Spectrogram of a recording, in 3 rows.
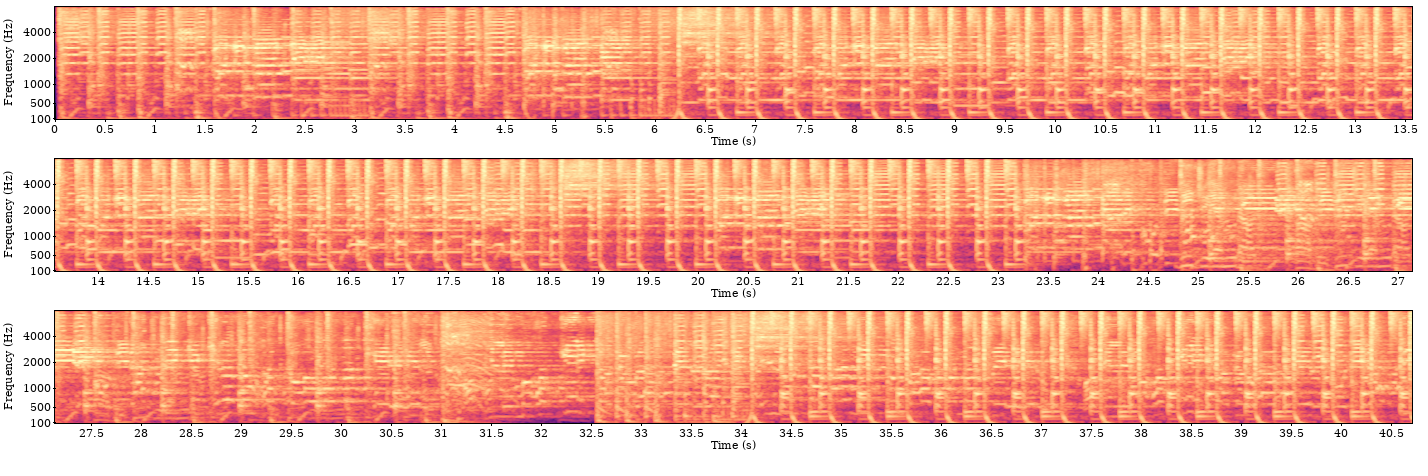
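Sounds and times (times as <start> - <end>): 
dholak drum bass-heavy dance mix: 0.0 - 31.9, 32.5 - 40.7.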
